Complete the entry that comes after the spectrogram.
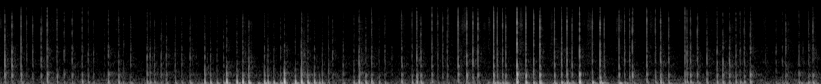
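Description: Fingertips tap rapidly and continuously on the glossy card back cover of a paperback book held up in the air. The taps are short, dry and dull with a soft low thump, sometimes landing as quick flurries and a few louder knocks.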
